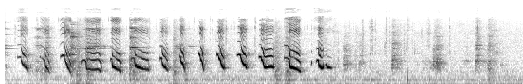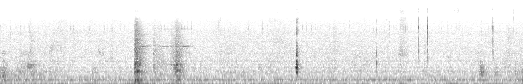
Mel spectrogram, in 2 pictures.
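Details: Puppy giving rapid high whining yelps, each sliding downward, about three per second for five seconds, then falling quiet with only a few faint clicks and rustles.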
